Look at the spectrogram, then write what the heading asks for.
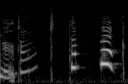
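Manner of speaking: sudden high squeal of disbelief on "fuck"; shocked outburst. Retold or imitated. Staring at herself in the mirror, high shocked squeal. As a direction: stare in the mirror and shriek in disbelief. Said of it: "and you're going".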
